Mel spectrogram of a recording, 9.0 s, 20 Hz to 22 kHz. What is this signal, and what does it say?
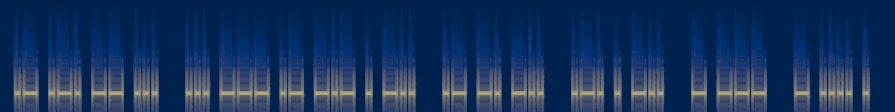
Morse code, heard as a keyed tone, about 28 wpm, 700 Hz. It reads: ARMS SOAKED AND RED TO THE
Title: A Sound Of Thunder 28wpm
